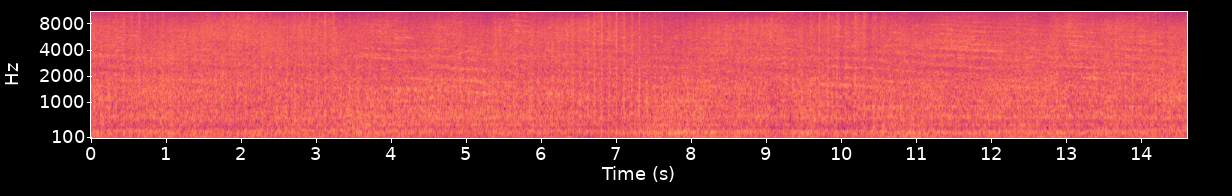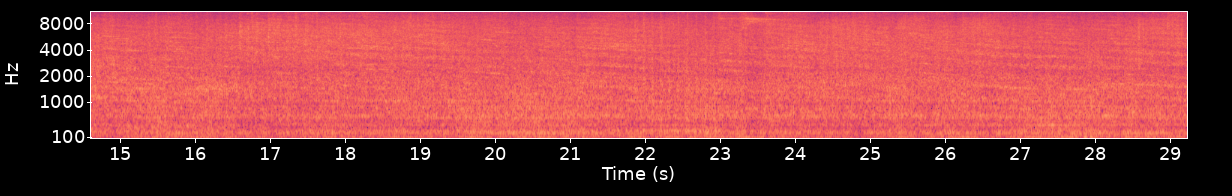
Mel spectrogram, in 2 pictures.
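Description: Double-stack container cars of a freight train passing close at speed: a steady, loud rolling noise of steel wheels on rail, with a faint wavering wheel squeal above it.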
